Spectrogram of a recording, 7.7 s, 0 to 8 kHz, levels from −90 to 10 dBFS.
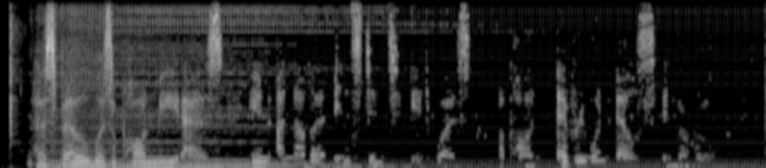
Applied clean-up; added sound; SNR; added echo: classical method spectral subtraction.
